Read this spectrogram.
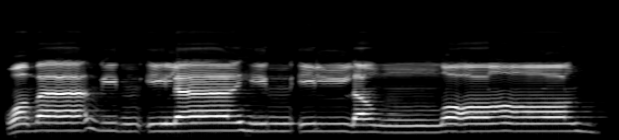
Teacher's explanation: من میں بھی اظہار ہے، الہ میں بھی اظہار ہے، غنہ نہیں کرنا، تیزی سے پڑھ دینا ہے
